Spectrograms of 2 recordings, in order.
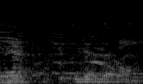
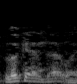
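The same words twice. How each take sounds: First: Soft, slow, laughing half-whisper; breathy laughing repeat. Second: Said in the usual way. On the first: Real, not acted. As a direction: say it again under your breath while still chuckling. Repeated softly through laughter.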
